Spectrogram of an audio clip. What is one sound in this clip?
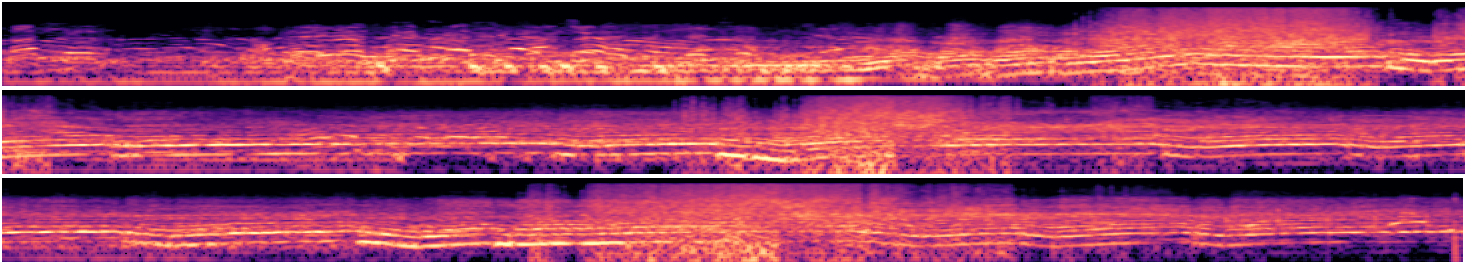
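A car engine revs hard and rises and falls as the car drifts in circles.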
